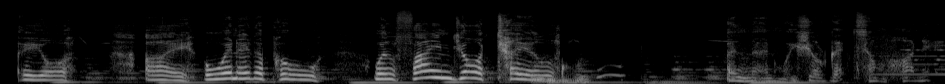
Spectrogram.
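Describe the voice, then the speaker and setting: Over clear music in the background, a cartoonish character voice drags along at a very slow pace with long, frequent pauses. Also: female-sounding voice, medium pitch for a woman. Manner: gentle, slow, polite.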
